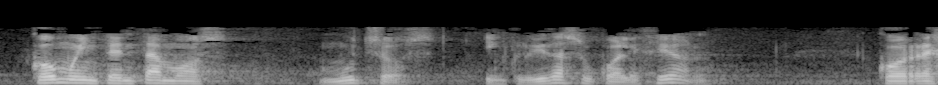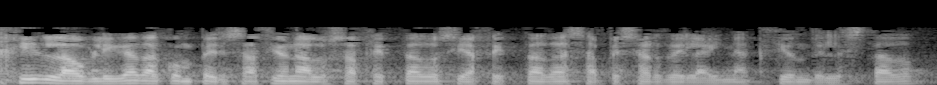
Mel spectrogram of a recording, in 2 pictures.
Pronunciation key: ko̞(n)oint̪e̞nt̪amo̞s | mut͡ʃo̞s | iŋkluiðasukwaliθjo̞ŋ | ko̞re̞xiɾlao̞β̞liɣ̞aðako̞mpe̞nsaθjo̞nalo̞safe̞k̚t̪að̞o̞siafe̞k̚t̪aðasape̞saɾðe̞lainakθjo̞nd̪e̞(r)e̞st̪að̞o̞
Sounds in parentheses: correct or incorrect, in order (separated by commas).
incorrect, incorrect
